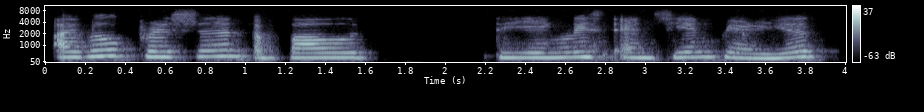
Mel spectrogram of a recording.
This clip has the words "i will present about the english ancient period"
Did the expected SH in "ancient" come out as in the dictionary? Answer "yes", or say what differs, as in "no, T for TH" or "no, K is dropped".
no, S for SH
